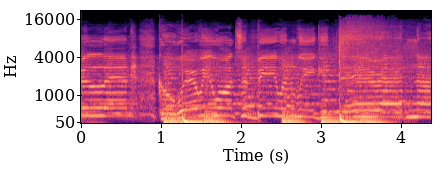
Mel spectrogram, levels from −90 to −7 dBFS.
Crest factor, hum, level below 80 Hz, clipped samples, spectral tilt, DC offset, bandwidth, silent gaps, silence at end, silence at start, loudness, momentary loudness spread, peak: 12 dB; none; -22 dBFS; under 0.1%; -4 dB/octave; under 0.1%; 17.5 kHz; none; 0 s; 0 s; -19 LUFS; 5 LU; -6 dBFS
